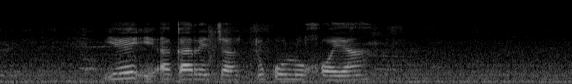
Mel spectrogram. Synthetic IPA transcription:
jeɪ̰ʔakʼaret͡ʃʼatʼʊkʼʊlʊk͡xʰɔja

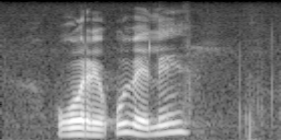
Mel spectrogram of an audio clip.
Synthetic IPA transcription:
ɣʊrɪʔʊβɛlɪ

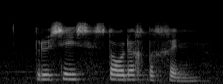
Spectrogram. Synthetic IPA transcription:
prusɛsːtɑːdəχbəχən

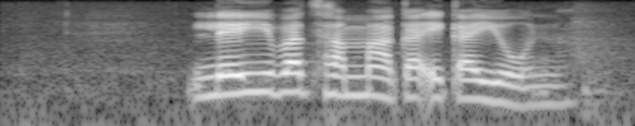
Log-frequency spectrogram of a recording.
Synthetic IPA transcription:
lejiβat͡sʰamakʼaʔɪkʼajɔːna

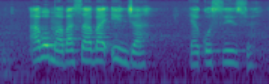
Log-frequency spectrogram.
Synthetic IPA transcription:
a̰ɓɔmaɓasaɓaʔind͡ʒʱa | jakʼosiːzwɛ

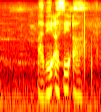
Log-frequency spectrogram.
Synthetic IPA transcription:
abɛʔasɪʔa

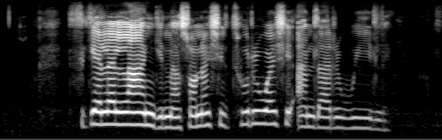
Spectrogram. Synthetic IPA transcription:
sikɛlɛlaŋɡinaʂɔnaʃit͡sʰuɾiwaʃiʔand͡ɮariwiːlɛ

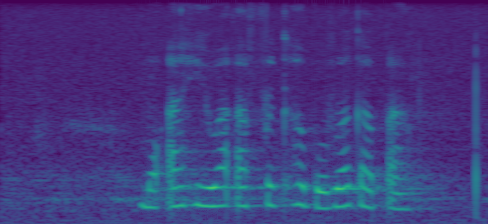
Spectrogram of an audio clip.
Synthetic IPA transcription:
mʊʔahiwaʔafrikʼabʊrwakʼapʼaːŋ̩

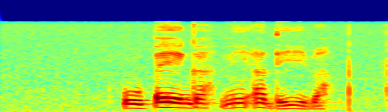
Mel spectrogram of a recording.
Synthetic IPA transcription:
upʼɛŋɡaniʔadiːɓa

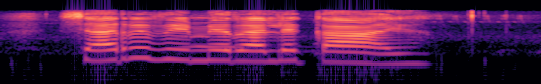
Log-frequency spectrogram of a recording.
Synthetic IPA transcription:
ʃaririmiralɪkaːja

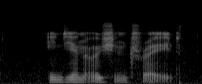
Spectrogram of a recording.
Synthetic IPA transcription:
ɪ̃ndiə̃no̰ːʃə̃ntʰɹḛɪd̥

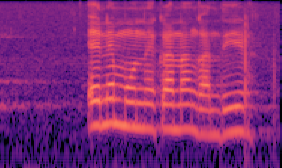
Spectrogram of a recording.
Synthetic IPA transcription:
ɛnɛmunɛkanaŋɡand̪iːɺa

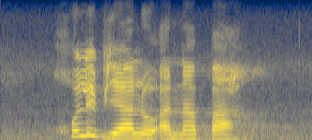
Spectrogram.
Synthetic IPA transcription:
ɣʊlɪbjalɔʔanapʼa

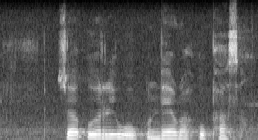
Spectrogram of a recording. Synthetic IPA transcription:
z̥ʷaʔuriwokʼundɛɺwakupʰaːsḁ

